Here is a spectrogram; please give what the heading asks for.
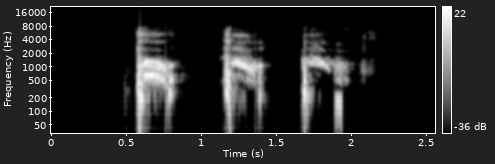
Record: {"three_cough_length": "2.6 s", "three_cough_amplitude": 32768, "three_cough_signal_mean_std_ratio": 0.41, "survey_phase": "beta (2021-08-13 to 2022-03-07)", "age": "45-64", "gender": "Male", "wearing_mask": "No", "symptom_none": true, "smoker_status": "Never smoked", "respiratory_condition_asthma": false, "respiratory_condition_other": false, "recruitment_source": "REACT", "submission_delay": "1 day", "covid_test_result": "Negative", "covid_test_method": "RT-qPCR", "influenza_a_test_result": "Negative", "influenza_b_test_result": "Negative"}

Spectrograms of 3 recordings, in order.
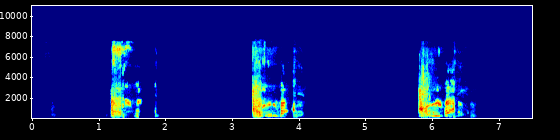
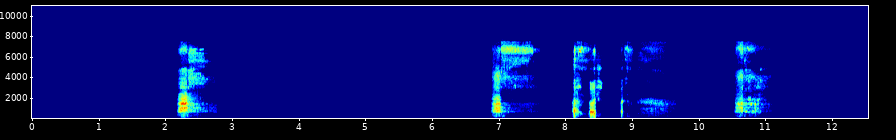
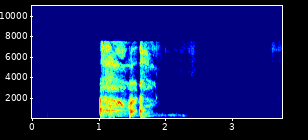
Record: {"three_cough_length": "7.5 s", "three_cough_amplitude": 26887, "three_cough_signal_mean_std_ratio": 0.31, "exhalation_length": "12.5 s", "exhalation_amplitude": 13866, "exhalation_signal_mean_std_ratio": 0.21, "cough_length": "3.8 s", "cough_amplitude": 27096, "cough_signal_mean_std_ratio": 0.32, "survey_phase": "beta (2021-08-13 to 2022-03-07)", "age": "45-64", "gender": "Male", "wearing_mask": "No", "symptom_cough_any": true, "symptom_runny_or_blocked_nose": true, "symptom_sore_throat": true, "symptom_fatigue": true, "smoker_status": "Current smoker (1 to 10 cigarettes per day)", "respiratory_condition_asthma": false, "respiratory_condition_other": false, "recruitment_source": "REACT", "submission_delay": "13 days", "covid_test_result": "Negative", "covid_test_method": "RT-qPCR", "influenza_a_test_result": "Unknown/Void", "influenza_b_test_result": "Unknown/Void"}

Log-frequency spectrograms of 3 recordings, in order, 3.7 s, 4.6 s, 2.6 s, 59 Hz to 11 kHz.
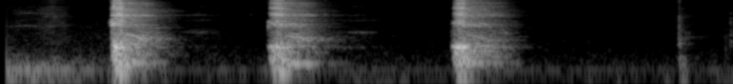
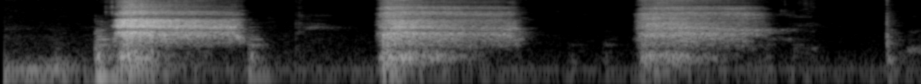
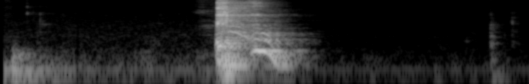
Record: {"three_cough_length": "3.7 s", "three_cough_amplitude": 32768, "three_cough_signal_mean_std_ratio": 0.28, "exhalation_length": "4.6 s", "exhalation_amplitude": 32768, "exhalation_signal_mean_std_ratio": 0.45, "cough_length": "2.6 s", "cough_amplitude": 32768, "cough_signal_mean_std_ratio": 0.28, "survey_phase": "beta (2021-08-13 to 2022-03-07)", "age": "18-44", "gender": "Female", "wearing_mask": "No", "symptom_headache": true, "smoker_status": "Never smoked", "respiratory_condition_asthma": false, "respiratory_condition_other": false, "recruitment_source": "REACT", "submission_delay": "1 day", "covid_test_result": "Negative", "covid_test_method": "RT-qPCR"}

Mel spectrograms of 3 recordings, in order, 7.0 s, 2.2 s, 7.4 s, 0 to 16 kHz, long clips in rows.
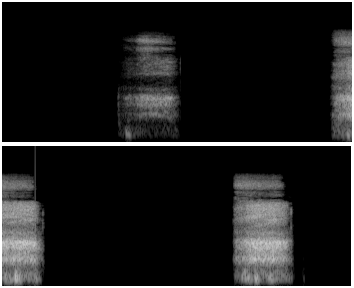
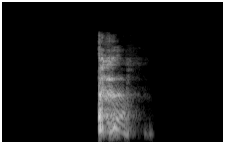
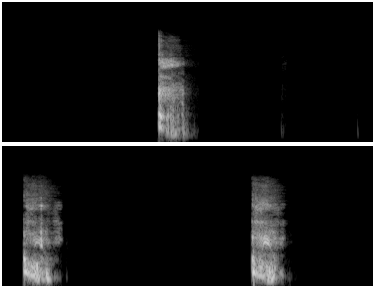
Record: {"exhalation_length": "7.0 s", "exhalation_amplitude": 27245, "exhalation_signal_mean_std_ratio": 0.31, "cough_length": "2.2 s", "cough_amplitude": 27266, "cough_signal_mean_std_ratio": 0.24, "three_cough_length": "7.4 s", "three_cough_amplitude": 27249, "three_cough_signal_mean_std_ratio": 0.24, "survey_phase": "beta (2021-08-13 to 2022-03-07)", "age": "18-44", "gender": "Male", "wearing_mask": "No", "symptom_none": true, "symptom_onset": "8 days", "smoker_status": "Never smoked", "respiratory_condition_asthma": false, "respiratory_condition_other": false, "recruitment_source": "REACT", "submission_delay": "1 day", "covid_test_result": "Negative", "covid_test_method": "RT-qPCR"}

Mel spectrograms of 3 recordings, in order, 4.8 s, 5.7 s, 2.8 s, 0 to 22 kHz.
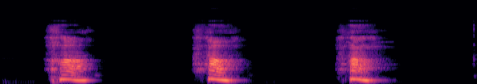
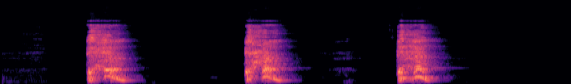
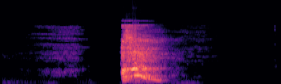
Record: {"exhalation_length": "4.8 s", "exhalation_amplitude": 27898, "exhalation_signal_mean_std_ratio": 0.35, "three_cough_length": "5.7 s", "three_cough_amplitude": 30913, "three_cough_signal_mean_std_ratio": 0.36, "cough_length": "2.8 s", "cough_amplitude": 32767, "cough_signal_mean_std_ratio": 0.3, "survey_phase": "alpha (2021-03-01 to 2021-08-12)", "age": "45-64", "gender": "Male", "wearing_mask": "No", "symptom_none": true, "smoker_status": "Ex-smoker", "respiratory_condition_asthma": false, "respiratory_condition_other": false, "recruitment_source": "REACT", "submission_delay": "1 day", "covid_test_result": "Negative", "covid_test_method": "RT-qPCR"}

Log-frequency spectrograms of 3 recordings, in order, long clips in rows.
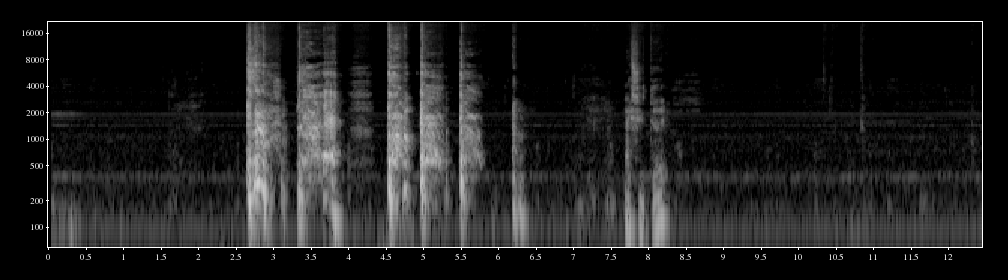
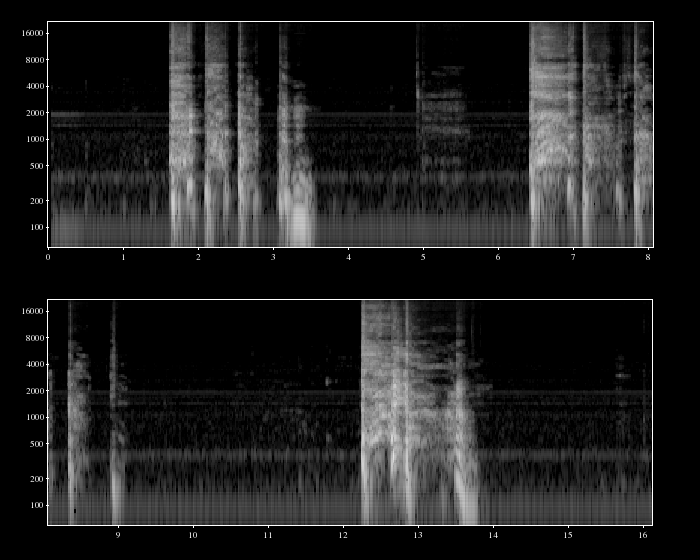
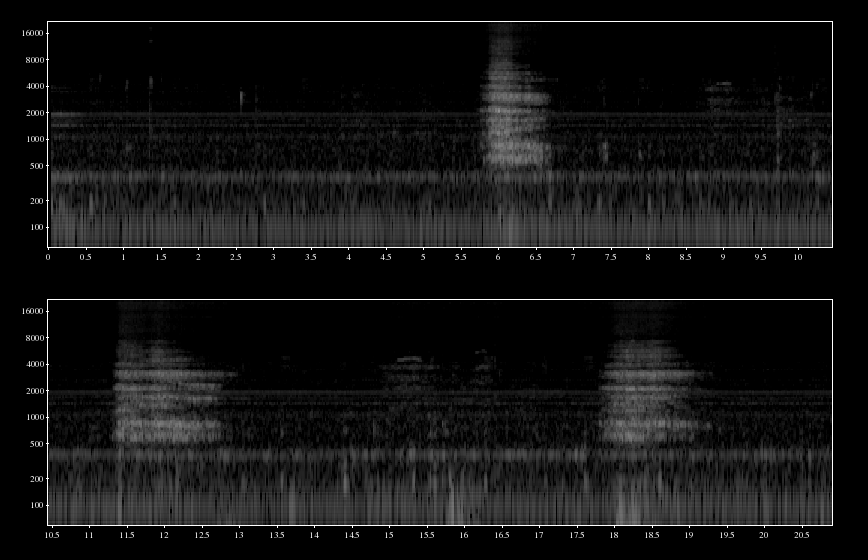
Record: {"cough_length": "12.5 s", "cough_amplitude": 18901, "cough_signal_mean_std_ratio": 0.29, "three_cough_length": "16.1 s", "three_cough_amplitude": 29521, "three_cough_signal_mean_std_ratio": 0.33, "exhalation_length": "20.9 s", "exhalation_amplitude": 984, "exhalation_signal_mean_std_ratio": 0.45, "survey_phase": "beta (2021-08-13 to 2022-03-07)", "age": "65+", "gender": "Male", "wearing_mask": "No", "symptom_shortness_of_breath": true, "smoker_status": "Ex-smoker", "respiratory_condition_asthma": false, "respiratory_condition_other": true, "recruitment_source": "REACT", "submission_delay": "1 day", "covid_test_result": "Negative", "covid_test_method": "RT-qPCR", "influenza_a_test_result": "Negative", "influenza_b_test_result": "Negative"}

